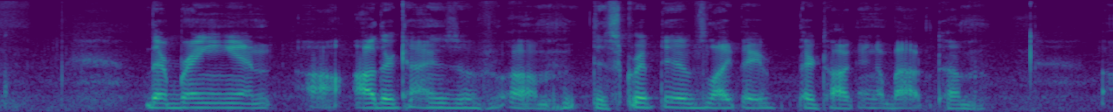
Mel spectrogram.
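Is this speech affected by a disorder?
Yes: cerebral palsy; lifelong, classic cerebral palsy.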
